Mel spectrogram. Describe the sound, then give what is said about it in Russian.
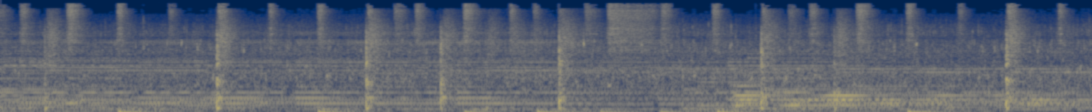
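Flowing river water runs steadily, broken by irregular splashes and soft knocks every half second or so, moderately loud, with no one speaking. “А река течет.”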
